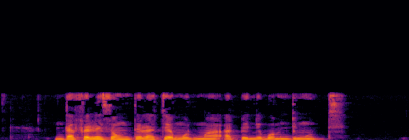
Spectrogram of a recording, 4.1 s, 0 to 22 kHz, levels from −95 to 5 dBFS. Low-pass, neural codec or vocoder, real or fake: 7.2 kHz; none; real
